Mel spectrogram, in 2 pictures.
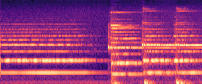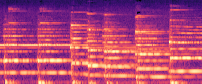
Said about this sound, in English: Just before they visit this back alley doctor, Angie and Rocky hear a love song on the radio. It's all about bells and banjos ringing.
